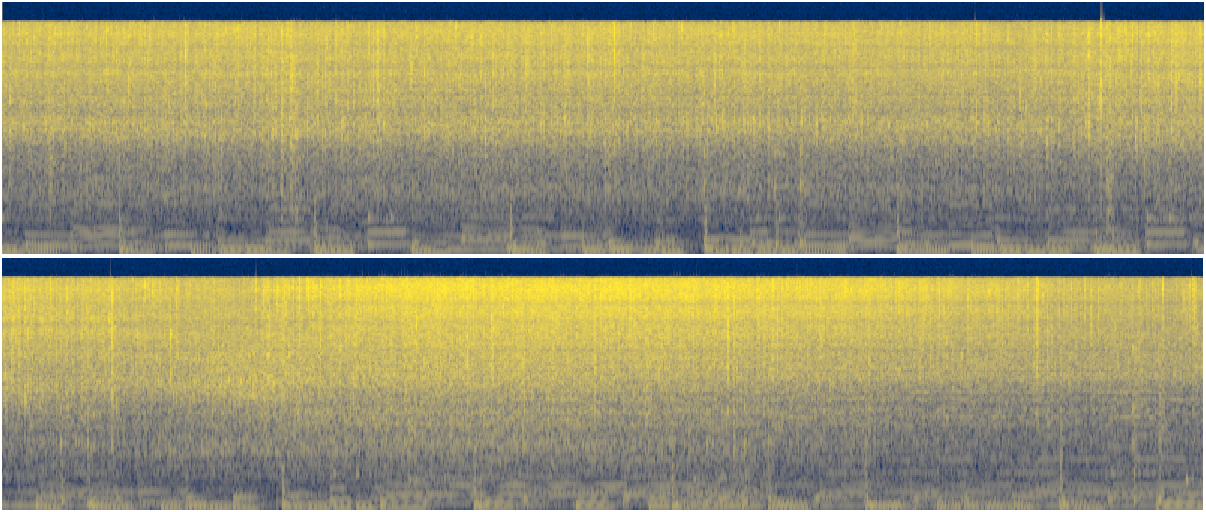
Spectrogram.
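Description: Chicken wings sizzling in a hot nonstick wok. About twelve seconds in, the hiss grows louder and brighter as Coca-Cola pours in and boils up around the wings. Soft background music plays underneath.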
